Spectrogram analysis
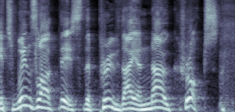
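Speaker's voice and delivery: fake, put-on Australian accent. Reading out quiz clues to the others: put-on australian accent. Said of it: "the superb accent's getting in the way".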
